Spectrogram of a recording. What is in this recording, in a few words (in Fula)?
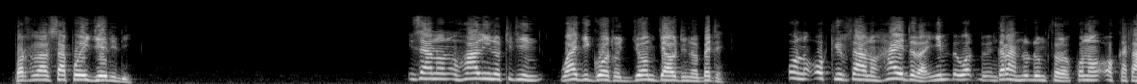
pulaar fulacunda, drama; senegal; pulaar bible society of senegal nt drama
